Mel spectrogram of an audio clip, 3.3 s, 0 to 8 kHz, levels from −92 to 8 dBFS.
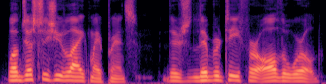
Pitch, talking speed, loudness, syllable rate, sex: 135 Hz, 240 wpm, -18 LUFS, 5.9 syllables/s, male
